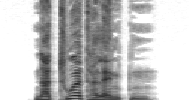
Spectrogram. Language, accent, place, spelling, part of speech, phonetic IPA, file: German, Germany, Berlin, Naturtalenten, noun, [naˈtuːɐ̯taˌlɛntn̩], De-Naturtalenten.ogg
- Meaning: dative plural of Naturtalent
